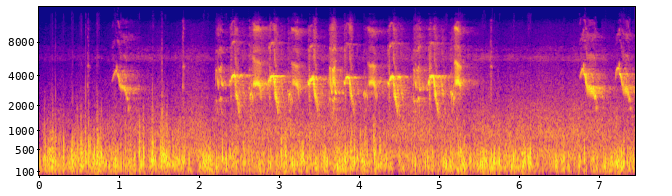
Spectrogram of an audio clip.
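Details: Starling perched on an electric wire, giving a rapid series of short, sweet, down-slurred chirps and whistles in a busy burst, then a pause and a few more notes; steady low traffic rumble underneath.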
